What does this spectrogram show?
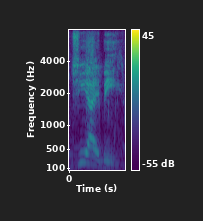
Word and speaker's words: gib: Oh gosh, it's GIB basically. Gib, right? Yeah, it's pronounced gib. Some people pronounce it jib though, but I don't see why they'd pronounce it jib, because I wouldn't.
